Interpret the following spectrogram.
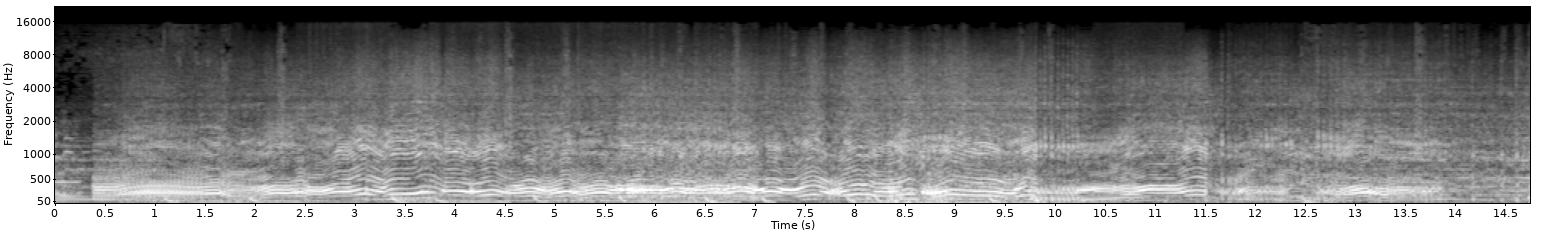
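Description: Dirt bike engine under constant throttle changes on rough rocky trail, its pitch rising and falling over and over as it is revved and eased off, starting about half a second in.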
